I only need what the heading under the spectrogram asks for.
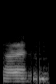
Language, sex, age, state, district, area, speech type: Telugu, male, 18-30, Andhra Pradesh, Eluru, urban, conversation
